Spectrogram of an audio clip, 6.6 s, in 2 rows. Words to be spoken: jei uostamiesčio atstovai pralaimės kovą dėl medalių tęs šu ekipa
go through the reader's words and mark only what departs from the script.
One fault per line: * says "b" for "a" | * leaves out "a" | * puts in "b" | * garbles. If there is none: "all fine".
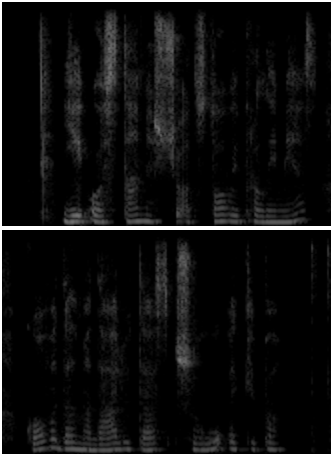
all fine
